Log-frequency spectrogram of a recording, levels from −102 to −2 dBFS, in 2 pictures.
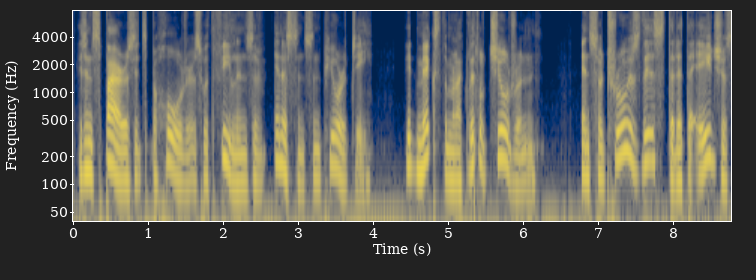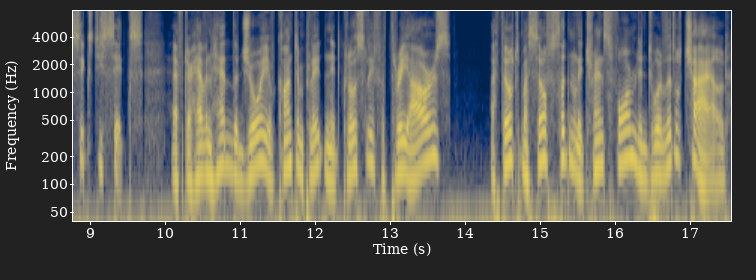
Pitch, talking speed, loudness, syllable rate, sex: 140 Hz, 170 wpm, -21 LUFS, 5.1 syllables/s, male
